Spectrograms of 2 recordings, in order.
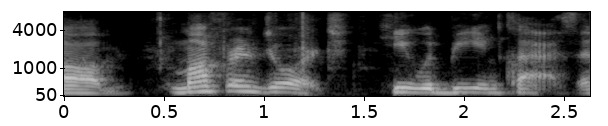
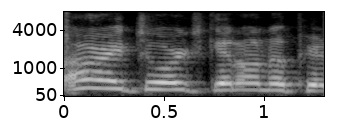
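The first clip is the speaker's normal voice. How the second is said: a loud, higher-pitched teacher calling up a student; 9 semitones higher, 6 dB louder than usual. Retold or imitated. Teacher calling George to the front to recite, loud and high. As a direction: summon him to the front of the room.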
